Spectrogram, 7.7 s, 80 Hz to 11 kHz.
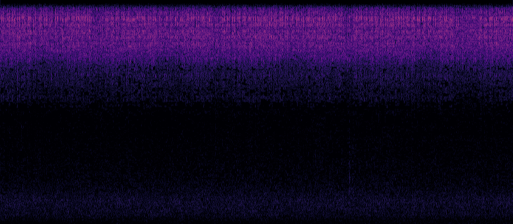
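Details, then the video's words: Crickets chirping through stridulation, the males scraping a serrated wing vein: a high, buzzy, unbroken pulsing trill from many insects at once, even in volume, nothing else audible. "Most relaxing cricket sound for 8 hours"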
